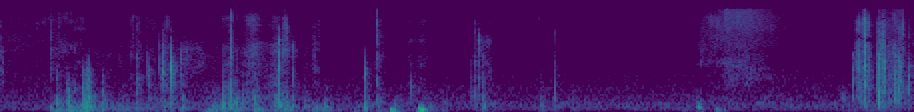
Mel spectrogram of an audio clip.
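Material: Glossy paper.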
